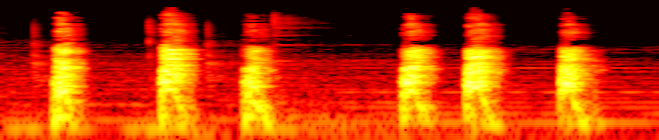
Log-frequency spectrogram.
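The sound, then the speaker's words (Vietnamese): Loud barking from a white-haired dog, six sharp separate barks in an uneven rhythm, two spaced pairs and a quick run of three, each short and forceful with nothing between them. “Tiếng chó sủa vang lên rất lớn. Đó là tiếng của con chó lông trắng đứng ở trên nóc nhà tôi mỗi đêm.”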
